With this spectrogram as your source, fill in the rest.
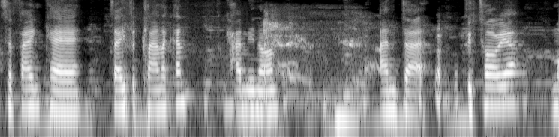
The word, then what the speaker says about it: Clanachan: It's Scottish, Clanachan, like a hard C.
